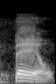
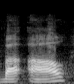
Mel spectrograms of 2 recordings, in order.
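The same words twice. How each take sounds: First: The word is said the common English way. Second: The word is said the older, original way. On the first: This is the customary modern pronunciation. "we usually say Baal" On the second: This is closer to how it was originally said. "the pronunciation is probably something more like Baal"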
